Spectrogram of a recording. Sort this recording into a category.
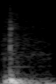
Sound effects > Objects / House appliances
